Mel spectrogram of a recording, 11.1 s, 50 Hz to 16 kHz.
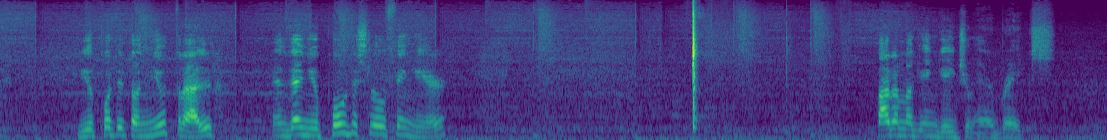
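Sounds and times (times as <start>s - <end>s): parking valve knob click: 7.0s - 7.2s.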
